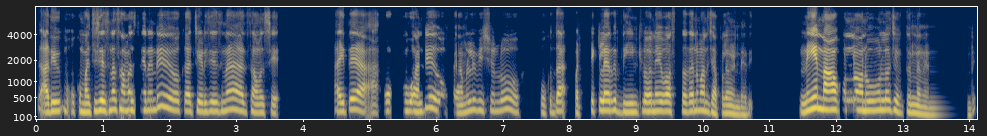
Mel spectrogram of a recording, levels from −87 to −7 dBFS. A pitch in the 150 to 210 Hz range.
Yes: high, 195 Hz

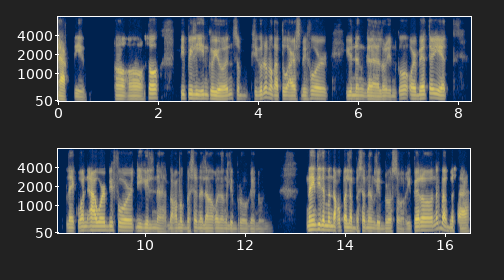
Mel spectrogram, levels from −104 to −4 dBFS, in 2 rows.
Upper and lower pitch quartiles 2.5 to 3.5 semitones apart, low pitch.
No: average, 4.0 semitones; low, 115 Hz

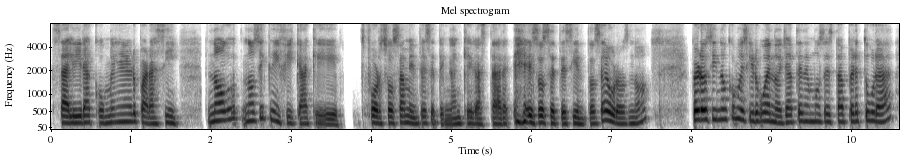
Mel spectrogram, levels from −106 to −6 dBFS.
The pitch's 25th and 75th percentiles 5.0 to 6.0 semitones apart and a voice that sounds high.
Yes: wide, 5.4 semitones; high, 195 Hz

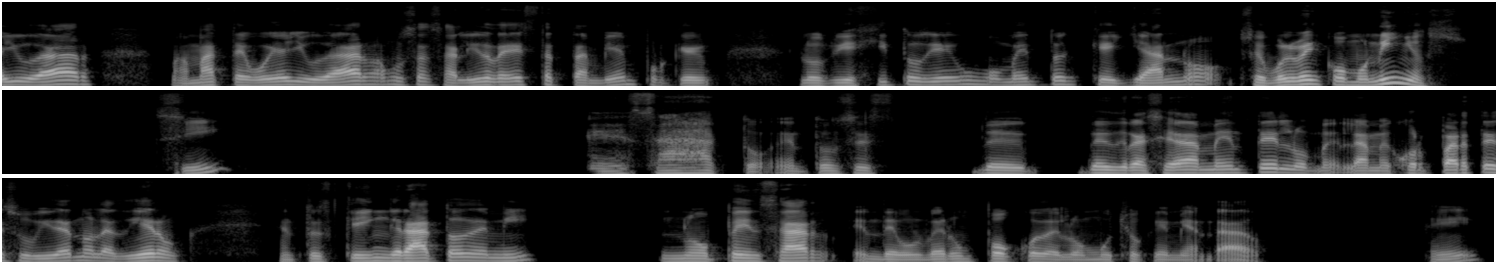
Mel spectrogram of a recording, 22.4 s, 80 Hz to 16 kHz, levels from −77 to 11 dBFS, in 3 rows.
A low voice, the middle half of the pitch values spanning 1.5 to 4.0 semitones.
Yes: low, 130 Hz; average, 3.7 semitones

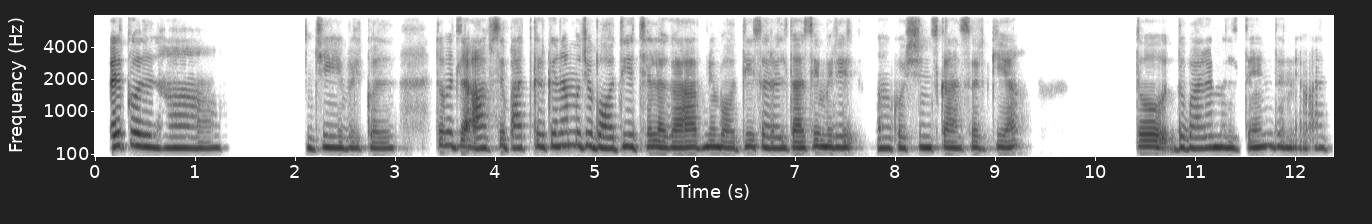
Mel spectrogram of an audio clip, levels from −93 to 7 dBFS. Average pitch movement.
No: narrow, 1.9 semitones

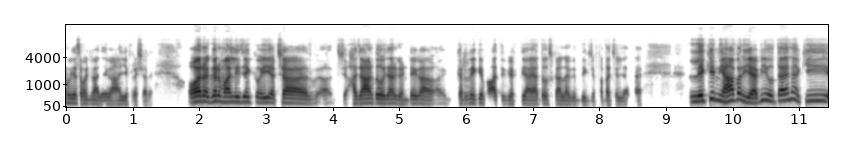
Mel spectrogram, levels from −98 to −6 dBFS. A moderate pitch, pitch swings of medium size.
No: medium, 155 Hz; wide, 7.7 semitones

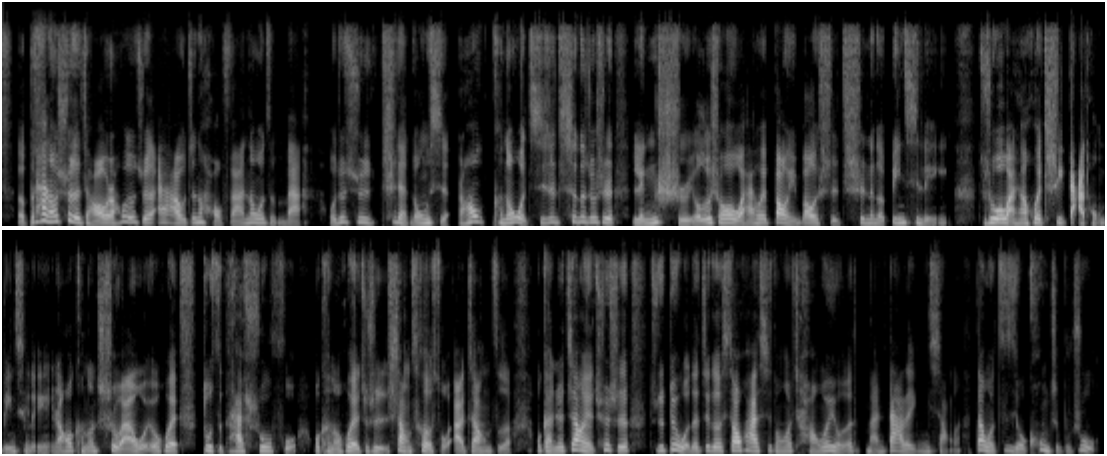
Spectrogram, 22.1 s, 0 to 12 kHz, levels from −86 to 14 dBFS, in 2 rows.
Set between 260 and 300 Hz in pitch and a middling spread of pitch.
No: high, 210 Hz; average, 3.2 semitones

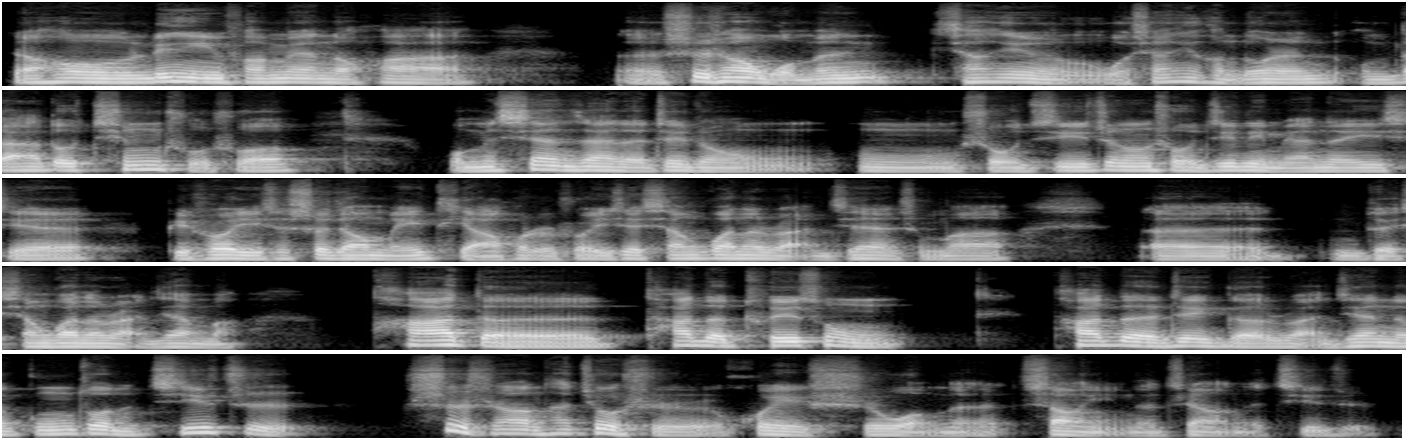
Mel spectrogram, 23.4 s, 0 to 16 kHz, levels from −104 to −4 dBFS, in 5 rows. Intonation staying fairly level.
No: average, 3.7 semitones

